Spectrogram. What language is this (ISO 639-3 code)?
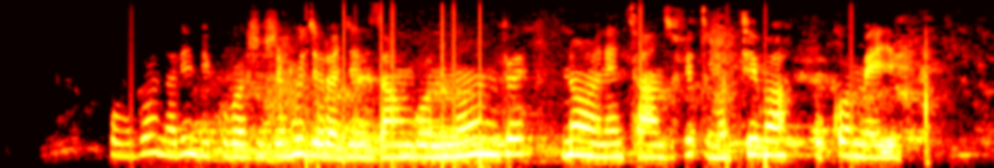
kin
